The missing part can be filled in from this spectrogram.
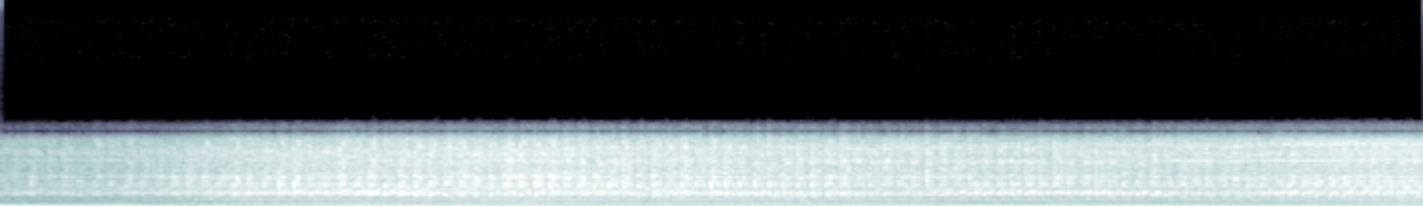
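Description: Cold idle with a dull, hollow rapping riding on the low engine hum: piston slap before warm-up.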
